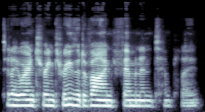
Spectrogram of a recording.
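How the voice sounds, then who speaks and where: A woman leading a guided meditation in a soothing, measured way with lingering pauses. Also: deep voice, little pitch movement.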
